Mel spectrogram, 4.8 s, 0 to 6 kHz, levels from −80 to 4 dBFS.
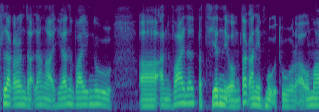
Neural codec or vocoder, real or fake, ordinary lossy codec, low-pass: none; real; Opus, 32 kbps; 5.4 kHz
